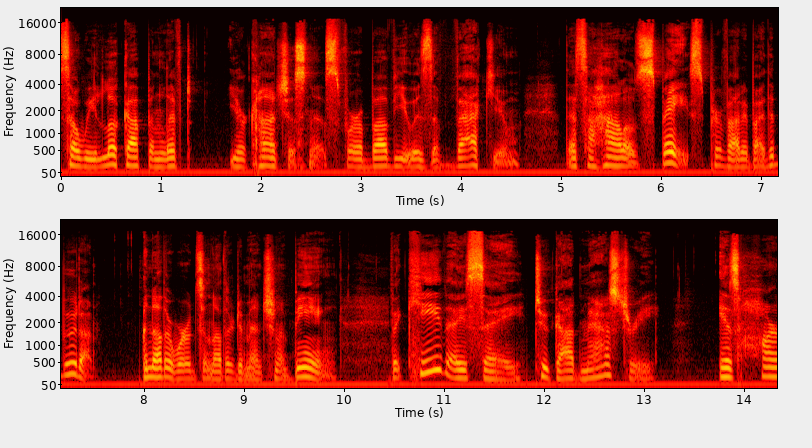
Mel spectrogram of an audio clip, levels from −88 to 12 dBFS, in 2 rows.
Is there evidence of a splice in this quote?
yes; 1 cut; at 10.4 s

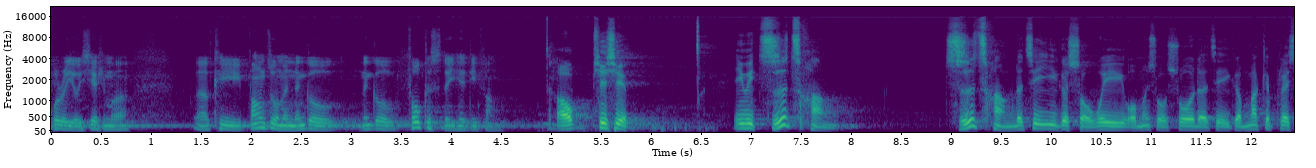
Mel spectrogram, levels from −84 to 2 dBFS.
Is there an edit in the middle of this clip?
yes; 2 cuts; at 4.9 s, 6.7 s

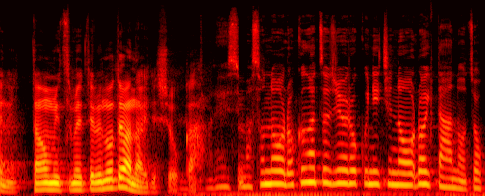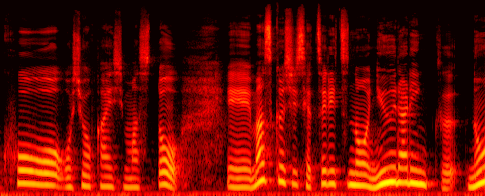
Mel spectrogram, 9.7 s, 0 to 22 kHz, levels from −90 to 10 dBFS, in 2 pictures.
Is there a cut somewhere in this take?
yes; 1 cut; at 2.4 s

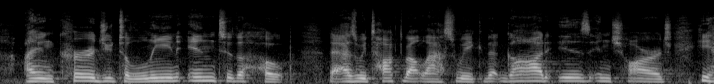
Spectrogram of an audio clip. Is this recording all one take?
yes; 0 cuts

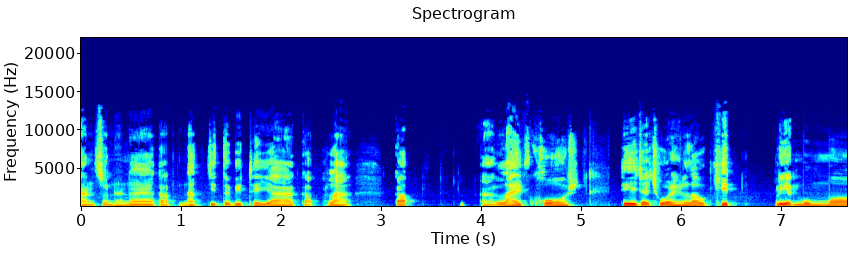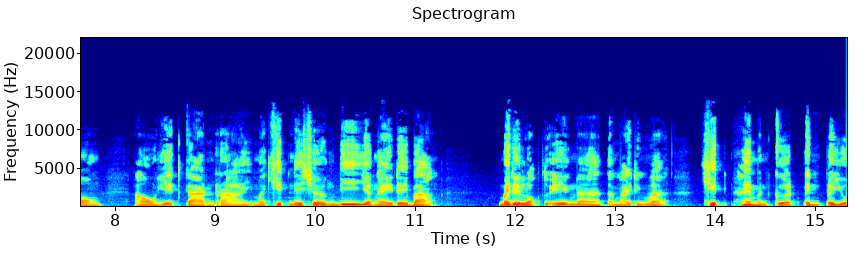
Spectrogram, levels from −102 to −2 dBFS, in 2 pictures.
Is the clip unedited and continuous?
yes; 0 cuts

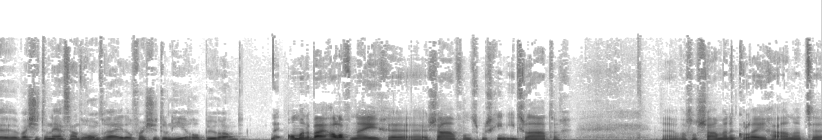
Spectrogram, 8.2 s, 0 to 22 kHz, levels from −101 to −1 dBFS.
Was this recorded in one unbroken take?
no; 1 cut; at 2.8 s

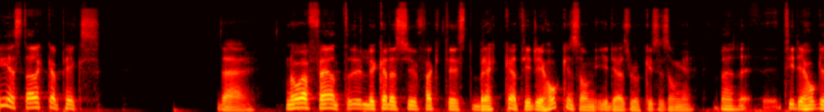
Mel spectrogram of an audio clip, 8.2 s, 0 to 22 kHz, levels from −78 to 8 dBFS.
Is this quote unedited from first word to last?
no; 2 cuts; at 5.9 s, 7.0 s

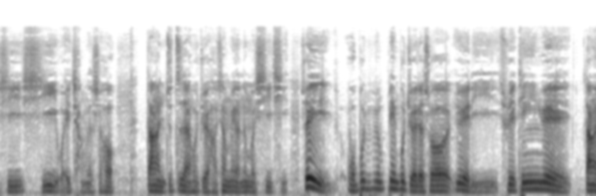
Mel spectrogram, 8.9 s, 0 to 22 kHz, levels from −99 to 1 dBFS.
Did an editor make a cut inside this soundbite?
yes; 1 cut; at 4.5 s

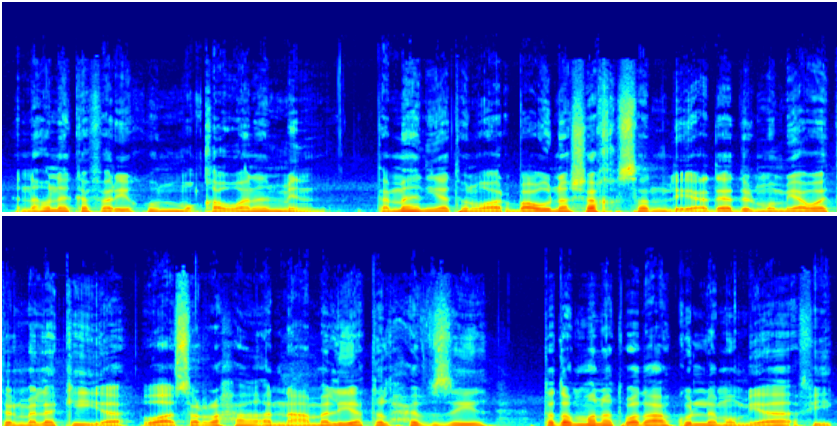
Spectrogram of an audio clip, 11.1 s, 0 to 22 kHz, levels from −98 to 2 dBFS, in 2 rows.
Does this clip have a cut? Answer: yes; 1 cut; at 6.4 s

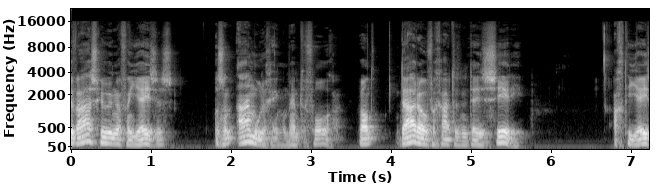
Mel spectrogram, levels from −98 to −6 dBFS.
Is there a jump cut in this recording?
yes; 1 cut; at 3.5 s

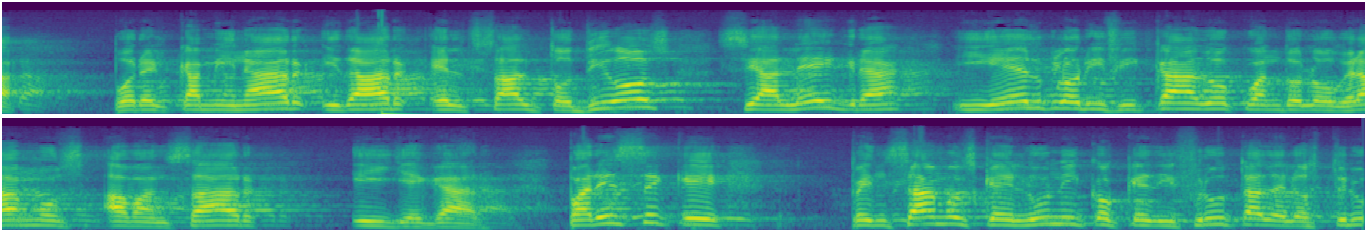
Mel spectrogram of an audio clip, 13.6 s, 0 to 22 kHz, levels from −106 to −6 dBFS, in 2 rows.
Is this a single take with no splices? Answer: yes; 0 cuts

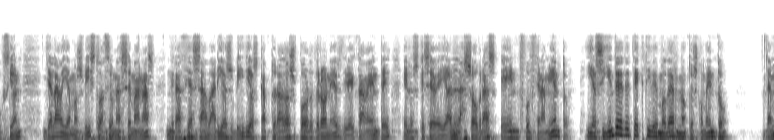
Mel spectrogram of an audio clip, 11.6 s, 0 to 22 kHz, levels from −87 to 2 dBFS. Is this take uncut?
no; 1 cut; at 8.7 s

